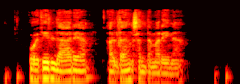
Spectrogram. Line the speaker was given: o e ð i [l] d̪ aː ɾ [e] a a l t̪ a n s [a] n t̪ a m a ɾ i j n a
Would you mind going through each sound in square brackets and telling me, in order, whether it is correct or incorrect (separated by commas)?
correct, correct, correct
